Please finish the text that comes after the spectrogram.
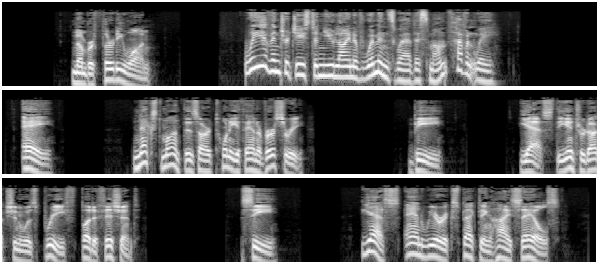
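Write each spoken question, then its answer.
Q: We have introduced a new line of women's wear this month, haven't we?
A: C: Yes, and we are expecting high sales.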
